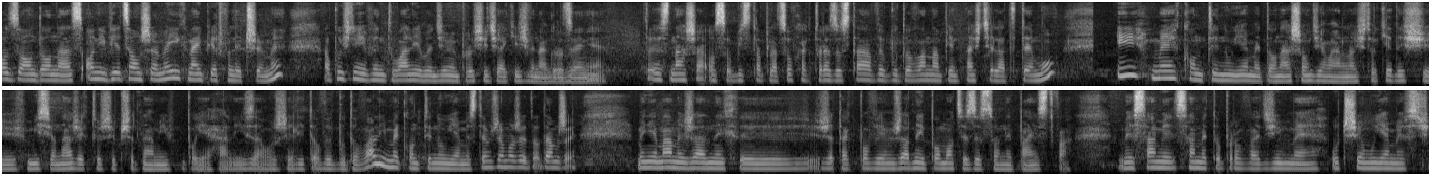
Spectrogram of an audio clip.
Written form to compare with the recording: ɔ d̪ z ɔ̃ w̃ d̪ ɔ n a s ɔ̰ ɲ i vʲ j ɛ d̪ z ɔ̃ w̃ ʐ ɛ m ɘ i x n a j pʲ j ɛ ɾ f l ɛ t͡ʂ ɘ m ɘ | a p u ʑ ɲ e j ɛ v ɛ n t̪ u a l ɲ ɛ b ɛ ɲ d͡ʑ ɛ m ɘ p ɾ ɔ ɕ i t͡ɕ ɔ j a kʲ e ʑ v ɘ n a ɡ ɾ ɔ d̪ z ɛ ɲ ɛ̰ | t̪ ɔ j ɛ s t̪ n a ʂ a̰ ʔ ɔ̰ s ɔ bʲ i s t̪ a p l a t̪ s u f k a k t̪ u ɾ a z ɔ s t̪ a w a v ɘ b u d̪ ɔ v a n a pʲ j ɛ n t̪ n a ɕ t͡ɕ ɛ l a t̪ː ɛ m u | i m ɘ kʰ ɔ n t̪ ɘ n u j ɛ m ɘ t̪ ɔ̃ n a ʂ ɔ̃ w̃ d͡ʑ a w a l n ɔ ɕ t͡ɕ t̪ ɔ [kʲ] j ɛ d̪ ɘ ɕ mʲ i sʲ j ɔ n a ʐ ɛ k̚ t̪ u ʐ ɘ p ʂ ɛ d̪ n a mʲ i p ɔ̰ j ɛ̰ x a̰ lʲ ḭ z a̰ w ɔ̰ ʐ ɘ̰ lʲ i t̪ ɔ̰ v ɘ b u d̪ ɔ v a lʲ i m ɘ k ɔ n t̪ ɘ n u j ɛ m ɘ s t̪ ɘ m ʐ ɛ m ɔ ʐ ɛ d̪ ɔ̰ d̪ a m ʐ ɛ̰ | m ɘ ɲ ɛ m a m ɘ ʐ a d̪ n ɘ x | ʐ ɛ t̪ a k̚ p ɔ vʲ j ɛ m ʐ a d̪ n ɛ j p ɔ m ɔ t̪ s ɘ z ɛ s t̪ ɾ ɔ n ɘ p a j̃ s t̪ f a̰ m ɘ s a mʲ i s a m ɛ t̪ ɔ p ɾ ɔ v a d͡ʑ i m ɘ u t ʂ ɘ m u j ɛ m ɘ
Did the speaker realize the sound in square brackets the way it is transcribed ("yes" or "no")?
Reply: yes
